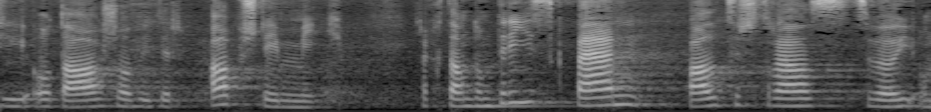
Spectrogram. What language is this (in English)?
Swiss German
